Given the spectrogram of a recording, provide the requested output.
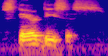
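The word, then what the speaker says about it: stare decisis: do with court cases the term is pronounced steredesis it's latin and what it means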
